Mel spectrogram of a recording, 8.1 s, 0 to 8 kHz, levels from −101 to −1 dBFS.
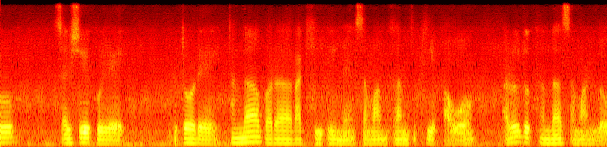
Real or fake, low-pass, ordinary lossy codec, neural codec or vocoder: fake; 7.2 kHz; none; codec, 24 kHz, 0.9 kbps, WavTokenizer, large speech release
